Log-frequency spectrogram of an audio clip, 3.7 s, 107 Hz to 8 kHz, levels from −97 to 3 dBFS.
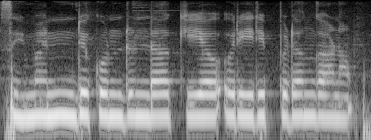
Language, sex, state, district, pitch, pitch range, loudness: Malayalam, female, Kerala, Kasaragod, 220 Hz, 220-225 Hz, -14 LUFS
